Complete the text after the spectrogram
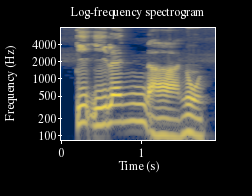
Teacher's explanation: Nun tu kan ada nun musyaddadah kan. Jadi kita kena wajibul ghunnah dia. Dengarlah 2 harakat kat situ.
